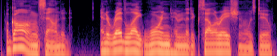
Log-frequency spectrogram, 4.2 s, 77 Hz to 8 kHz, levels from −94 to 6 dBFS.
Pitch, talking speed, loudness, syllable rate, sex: 105 Hz, 190 wpm, -17 LUFS, 5.4 syllables/s, male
